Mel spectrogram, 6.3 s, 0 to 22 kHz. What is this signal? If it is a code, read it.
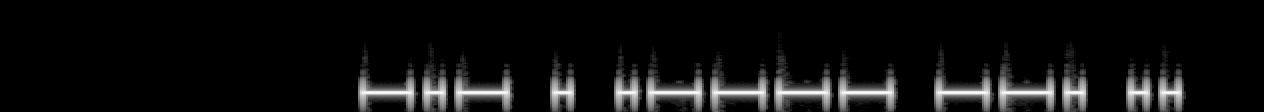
Morse code, heard as a keyed tone, about 15 wpm, 700 Hz. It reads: KE1GI
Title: USA Call Signs - 5 Characters - Repeated 2x - 15wpm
